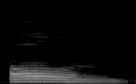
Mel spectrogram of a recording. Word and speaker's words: Om: So the first one is A, the second one is U, the last one, deep sleep world, is Ma. You pronounce it together, Om.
